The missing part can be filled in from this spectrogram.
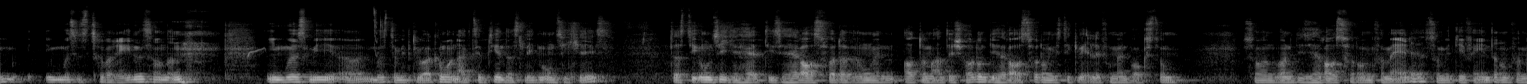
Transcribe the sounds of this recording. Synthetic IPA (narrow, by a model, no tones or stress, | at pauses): ɪçmʊsjɛt͡std̥ʁyːbɐʁeːdn̩sɔndɐn | ɪçmʊəsmiçə̰mʊəsd̥amitkʰl̥a̰ːɐkʰɔmənʊnda̰kt͡sɛp̚tʰiːɐnd̥asleːbm̩ʔunsɪçɐɪst | d̥asd̥iʔunsɪçəɦæɪt̚d̥iːzəɦɛʁaʊsfɔɐdəʁəʁʊŋənʔaʊtoma̰ːtɪʃhɔtʊ̃nt̚d̥ihɛɐʁa̰ʊsfɔɐdəʁʊŋɪstd̥iːkʰʋ̥ɛ̰ləfɔnmænnvɑkstʰṵːm | sonvɑnɪçd̥iːzəhɛɐʁaʊsfɔɐdə̰ʁʊŋfɛɐmæ̰ɪdəsomitdifɛɐʔɛ̰ndəʁʊŋfɛɐm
